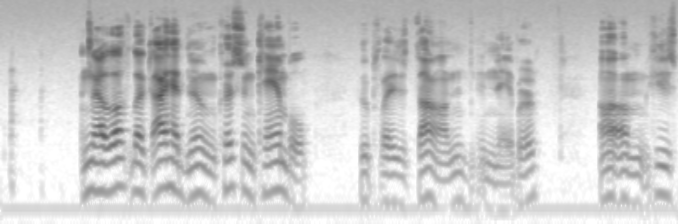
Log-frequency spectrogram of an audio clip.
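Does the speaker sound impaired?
Yes: partial glossectomy for tongue cancer; stage 3, 40% of right side of tongue removed, tracheotomy, neck lymph node spread, recurrence.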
